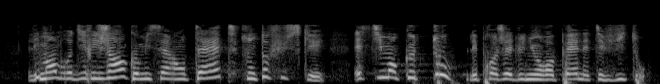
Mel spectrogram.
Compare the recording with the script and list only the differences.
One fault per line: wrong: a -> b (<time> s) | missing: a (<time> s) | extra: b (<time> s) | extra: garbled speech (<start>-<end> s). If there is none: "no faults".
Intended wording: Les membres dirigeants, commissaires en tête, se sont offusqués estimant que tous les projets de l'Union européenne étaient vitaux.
missing: se (2.4 s)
